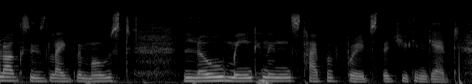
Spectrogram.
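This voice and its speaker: Music plays in the background as a woman speaks at a fairly slow pace. Her very deep, low pitch carries fairly even intonation. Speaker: hair tutorial vlogger. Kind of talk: tutorial vlog. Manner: casual, hesitant with fillers.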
